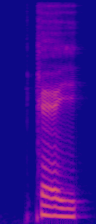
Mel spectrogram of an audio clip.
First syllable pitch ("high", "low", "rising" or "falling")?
low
